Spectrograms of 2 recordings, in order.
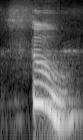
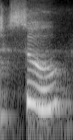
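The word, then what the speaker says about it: مبثوثة: So it's thu, not su. This is not seen. This is tha.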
